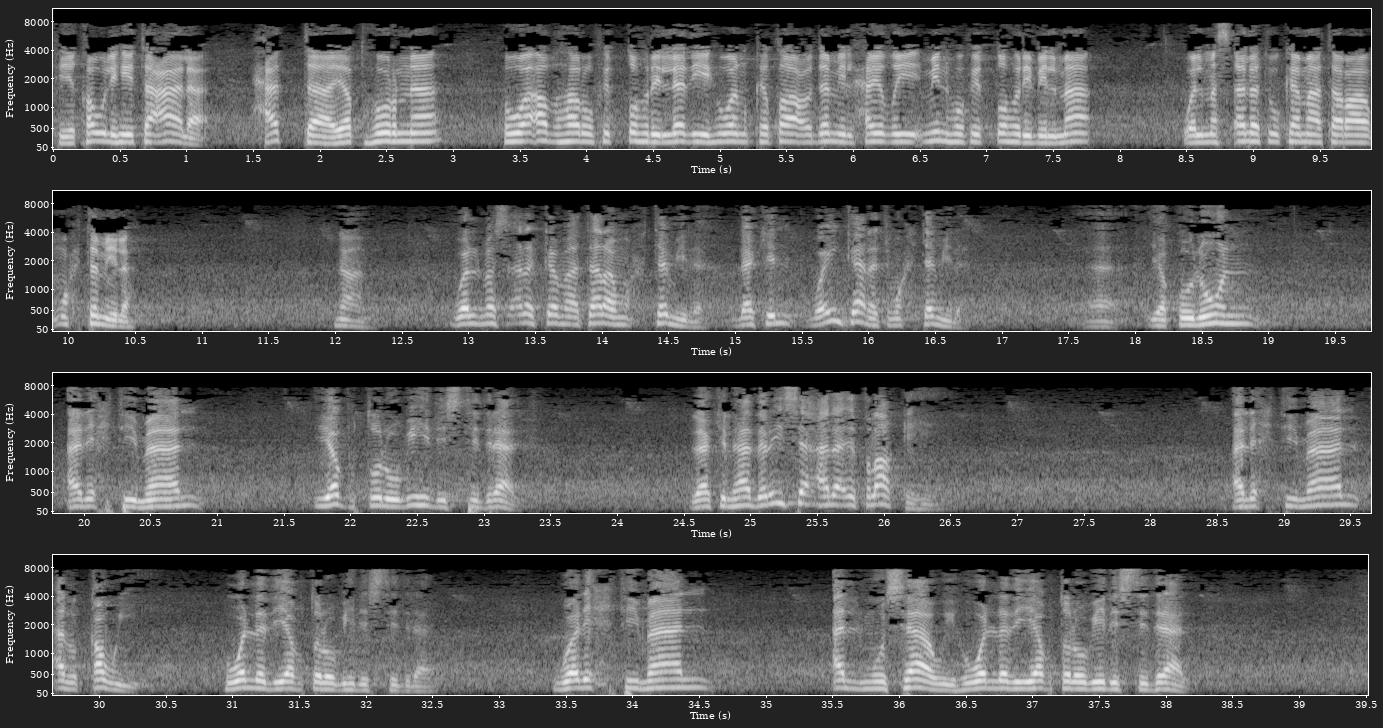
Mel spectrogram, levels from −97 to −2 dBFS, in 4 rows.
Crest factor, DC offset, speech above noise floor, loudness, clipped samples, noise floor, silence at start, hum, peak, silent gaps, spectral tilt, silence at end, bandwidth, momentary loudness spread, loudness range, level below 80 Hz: 18 dB; under 0.1%; 24 dB; -19 LUFS; under 0.1%; -42 dBFS; 0 s; none; -4 dBFS; none; -4.5 dB/octave; 0.05 s; 8 kHz; 14 LU; 7 LU; -54 dBFS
